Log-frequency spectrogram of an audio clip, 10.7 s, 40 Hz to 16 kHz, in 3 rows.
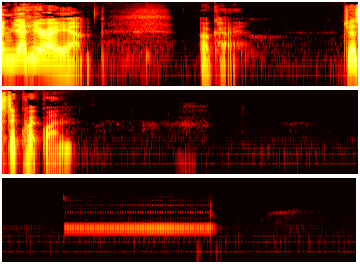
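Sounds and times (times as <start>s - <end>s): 
speech: 0.0s - 0.9s, 2.0s - 2.4s, 3.4s - 4.3s
steady electronic phone ringing tone: 7.8s - 9.3s.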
